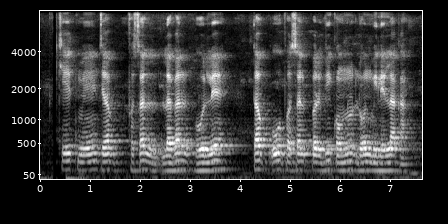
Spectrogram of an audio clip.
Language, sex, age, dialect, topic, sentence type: Bhojpuri, male, 18-24, Western, banking, question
